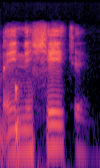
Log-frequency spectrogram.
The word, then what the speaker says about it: initiative: okay and also teacher initiative initiative initiative initiative stress is here yeah yeah yeah initiative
